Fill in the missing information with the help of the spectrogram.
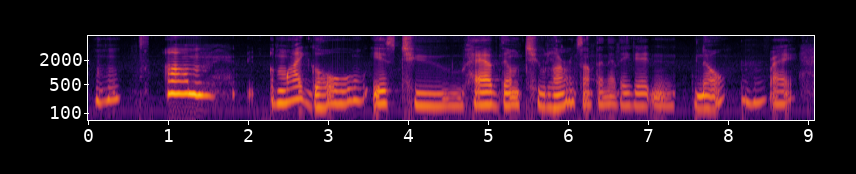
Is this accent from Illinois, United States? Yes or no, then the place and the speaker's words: yes; Decatur, Illinois, United States; now in Bloomington, United States; born and raised in Decatur, Illinois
